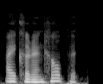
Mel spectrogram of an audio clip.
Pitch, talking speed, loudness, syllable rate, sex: 120 Hz, 230 wpm, -16 LUFS, 5.6 syllables/s, male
